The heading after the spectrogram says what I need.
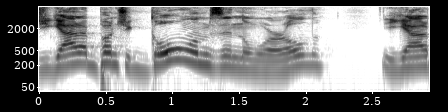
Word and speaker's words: golem: you have to understand where gol it's not gollum hey guys it's not gollum it's gollum that's how you pronounce it it's golem because it's based off of um jewish uh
